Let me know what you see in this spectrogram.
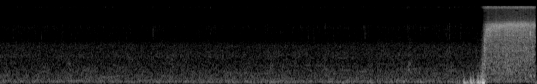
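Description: Heavy rain falling on a flooded street, a steady even hiss. Near the end a much louder rush of noise cuts in for about half a second and stops abruptly.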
